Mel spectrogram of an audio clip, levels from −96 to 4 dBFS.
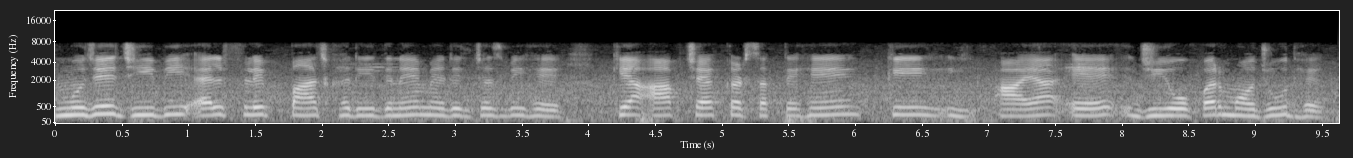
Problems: constant background noise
